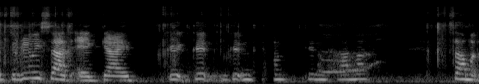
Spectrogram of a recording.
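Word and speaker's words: Gudetama: Gutenama, that's how you say it.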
